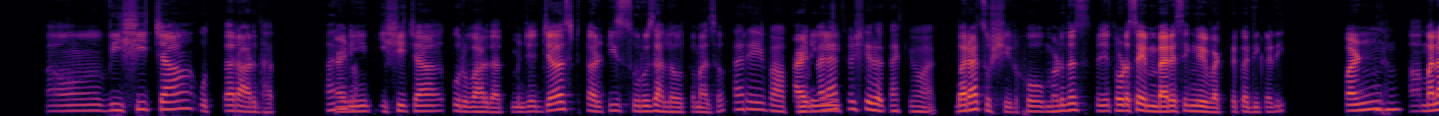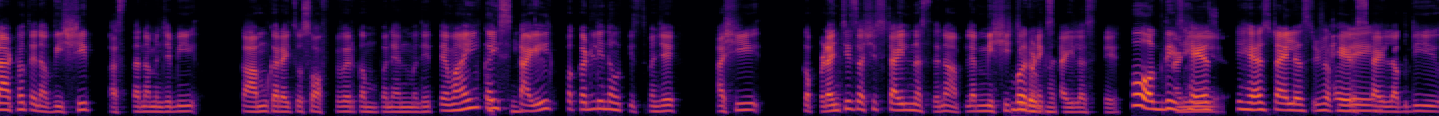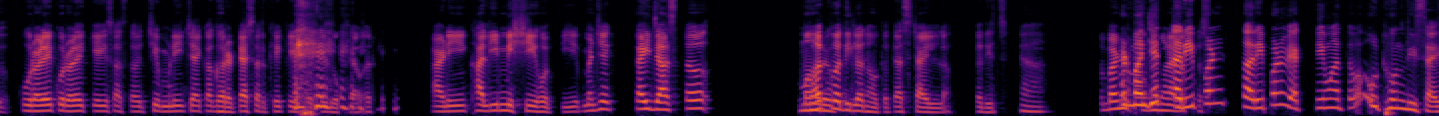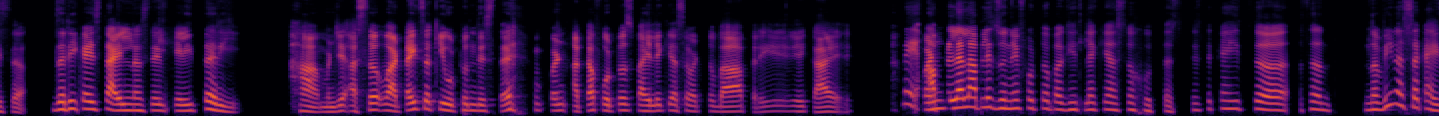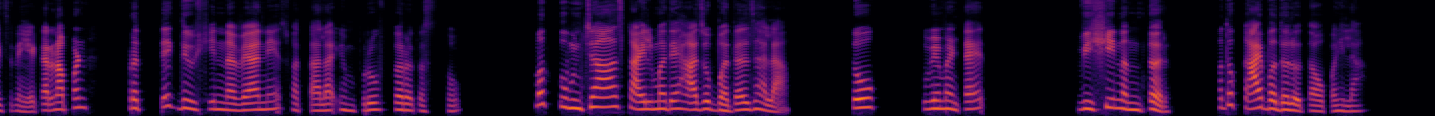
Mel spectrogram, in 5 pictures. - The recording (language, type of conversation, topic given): Marathi, podcast, तुझी शैली आयुष्यात कशी बदलत गेली?
- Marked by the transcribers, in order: surprised: "अरे बापरे!"; in English: "थर्टीज"; tapping; in English: "एम्बॅरेसिंगही"; other background noise; chuckle; chuckle; surprised: "बापरे! हे काय"; in English: "इम्प्रूव्ह"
